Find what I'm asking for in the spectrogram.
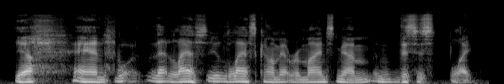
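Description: In a Southern US accent, a man talks at a moderate pace on a very clean recording with a silent background. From US South, northeast Louisiana. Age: 60s. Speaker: leadership coach. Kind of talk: casual interview chat.

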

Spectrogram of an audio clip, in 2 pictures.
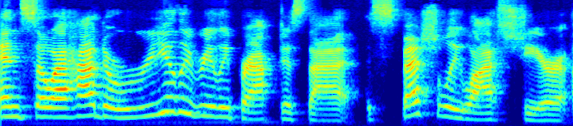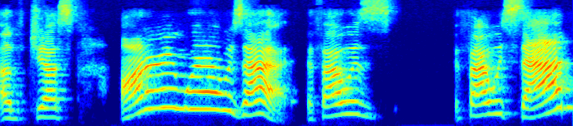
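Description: A woman with a high, bright, sharp voice projects it loudly at a moderate pace, swinging her pitch very widely against a quiet background. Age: 30s. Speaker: gamer, streamer and cosplayer. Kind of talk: casual chat. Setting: video call. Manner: animated.

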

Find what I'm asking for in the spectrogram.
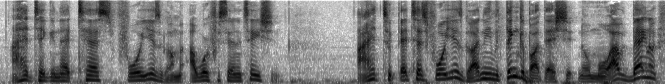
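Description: A man with an American accent swings his pitch very widely over noticeable background noise. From Brooklyn, New York. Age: 40s. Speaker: podcaster. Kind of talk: casual chat.

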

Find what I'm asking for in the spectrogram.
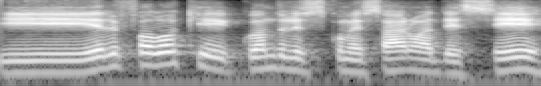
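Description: A man's medium-pitched voice at a moderate pace. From Paraná, Brazil. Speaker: listener sharing a story. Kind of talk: recorded personal story.

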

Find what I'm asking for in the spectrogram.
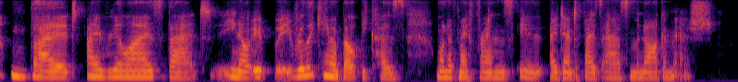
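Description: A woman with a Canadian accent and an unremarkable speaking voice, moderate pace, fairly even intonation, very clean recording with a silent background. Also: medium pitch for a woman. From Canada, Winnipeg. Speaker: author and productivity coach. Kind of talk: interview.

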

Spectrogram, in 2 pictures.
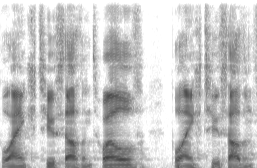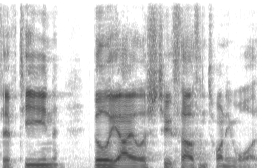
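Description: A bright, sharp tone with an American accent and fairly even intonation, on a very clean recording with a silent background. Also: man. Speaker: guest quizmaster, actuarial consultant. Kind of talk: quiz reading.

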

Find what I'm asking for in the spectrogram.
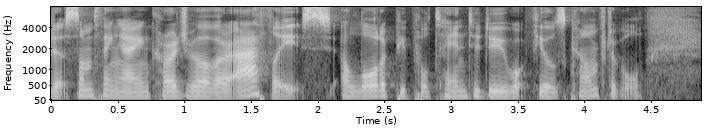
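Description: In a Scottish accent, a woman speaks at a very deep, low pitch with monotone, flat intonation. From Scotland. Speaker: pro triathlete and coach. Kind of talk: casual interview chat.

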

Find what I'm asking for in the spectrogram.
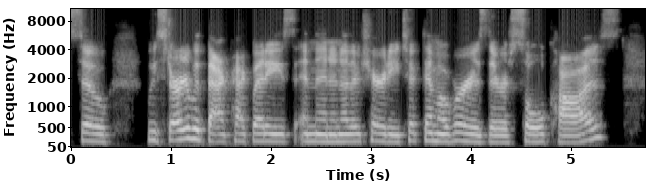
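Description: The speaker talks in a normal speaking voice at a moderate speed. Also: woman. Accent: American. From US Pacific Northwest. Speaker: college professor and event organizer. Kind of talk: casual interview.

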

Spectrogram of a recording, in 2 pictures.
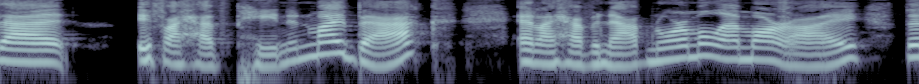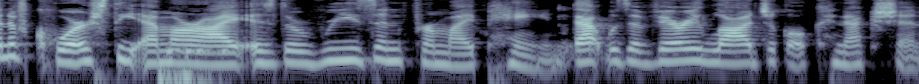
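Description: A woman speaks in a bright, sharp tone with lively intonation. The recording is very clean, with a silent background. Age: 40s. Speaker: psychotherapist and author. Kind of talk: interview conversation.

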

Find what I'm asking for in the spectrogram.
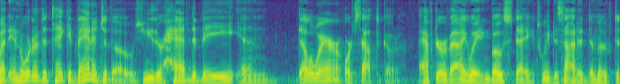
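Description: A man with an unremarkable speaking voice talks at a fairly quick pace, his fairly low pitch showing ordinary pitch variation. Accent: American. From Texas. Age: 60s. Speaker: banker and entrepreneur. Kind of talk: interview.

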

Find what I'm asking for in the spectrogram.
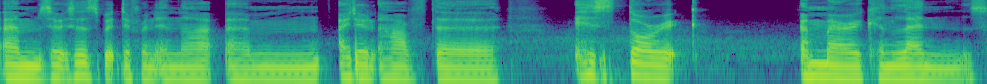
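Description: A woman with a very deep, low pitch and a dark, mellow tone speaks at a very slow pace in a monotone, flat intonation. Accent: British. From England. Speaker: listener sharing a message. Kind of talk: voice memo, personal reflection. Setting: recorded voice memo.

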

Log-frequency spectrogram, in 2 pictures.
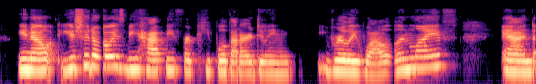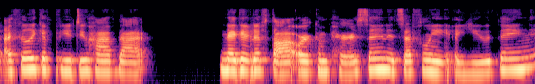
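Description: Over a quiet background, a woman with an American accent uses a normal speaking voice, fairly high in pitch, with fairly even intonation at a moderate pace. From Arizona. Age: 20s. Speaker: content creator. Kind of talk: casual chat.

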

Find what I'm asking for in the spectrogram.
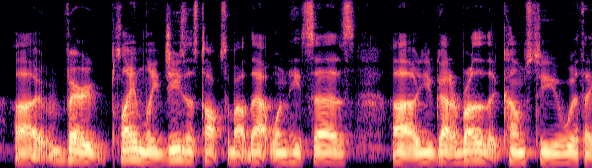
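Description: Moderate pace from a man, with a Southern US accent. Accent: US South. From North Carolina, Salisbury. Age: 30s. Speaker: youth pastor. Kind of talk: casual chat. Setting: studio.

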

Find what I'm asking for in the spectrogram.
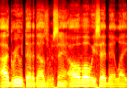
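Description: A man talks at a very fast pace in a flat, monotone delivery. The recording is very clean, with a silent background. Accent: American. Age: 20s. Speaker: podcast host. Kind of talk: casual chat.

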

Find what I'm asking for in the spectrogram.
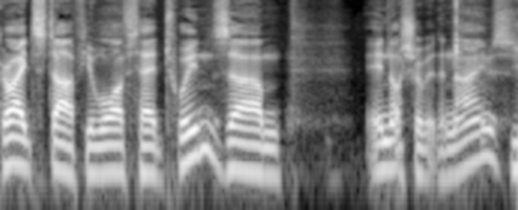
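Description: A fairly quick pace with ordinary pitch variation, in an Australian accent. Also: man. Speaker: sports radio co-host. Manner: jokey, bantering.

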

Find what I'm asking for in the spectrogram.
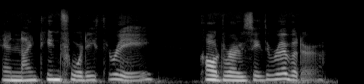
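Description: A woman speaks at a very slow pace with medium pitch and fairly even intonation. Her voice is somewhat breathy. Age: 70s. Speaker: founder of Rosie movement. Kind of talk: interview.

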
